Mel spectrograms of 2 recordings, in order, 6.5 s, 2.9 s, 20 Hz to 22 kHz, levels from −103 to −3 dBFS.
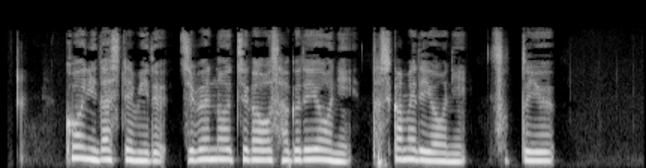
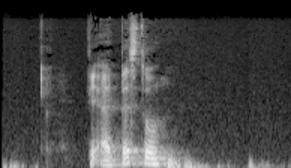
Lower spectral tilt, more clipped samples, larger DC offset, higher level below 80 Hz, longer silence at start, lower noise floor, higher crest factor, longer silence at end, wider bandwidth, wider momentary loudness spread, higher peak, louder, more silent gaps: about the same, -6 dB/octave vs -5 dB/octave; neither; neither; second, -58 dBFS vs -36 dBFS; first, 0.65 s vs 0.05 s; first, -72 dBFS vs -42 dBFS; second, 12 dB vs 18 dB; first, 0.9 s vs 0.35 s; second, 10.5 kHz vs 15 kHz; second, 15 LU vs 18 LU; second, -6 dBFS vs -2 dBFS; about the same, -18 LUFS vs -17 LUFS; neither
